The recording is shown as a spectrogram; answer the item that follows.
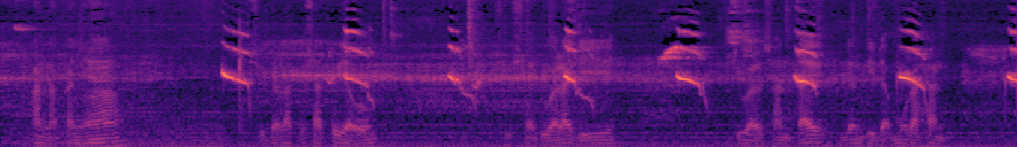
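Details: African grey parrots kept for breeding, giving clear, short whistles that slide downward, repeated roughly every second, with lower harmonic chattering notes in between.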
